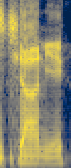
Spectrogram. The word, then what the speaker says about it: Tianyi: So that's like way too many syllables to say in a cast, but Tianyi. Right, you can make it 2 syllables. Tianyi.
